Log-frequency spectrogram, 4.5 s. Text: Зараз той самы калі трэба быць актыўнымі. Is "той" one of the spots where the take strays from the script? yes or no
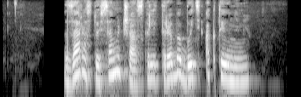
no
